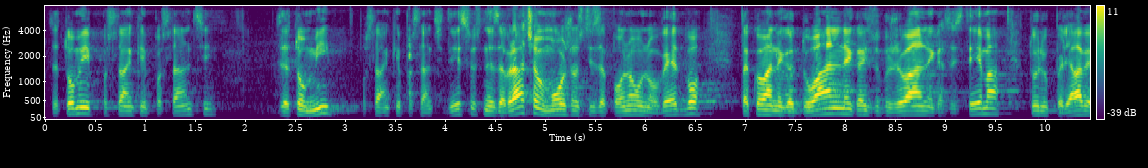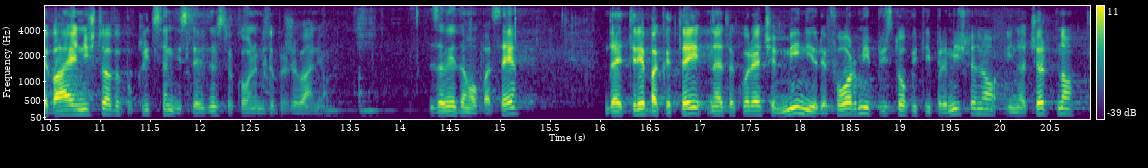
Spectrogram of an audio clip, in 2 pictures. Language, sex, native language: Slovenian, male, Slovenian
